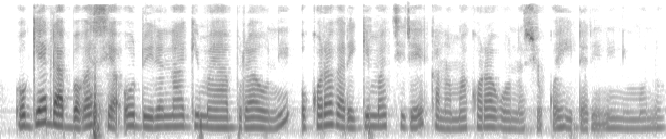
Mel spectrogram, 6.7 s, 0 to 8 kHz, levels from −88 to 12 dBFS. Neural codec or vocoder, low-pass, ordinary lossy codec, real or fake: none; 7.2 kHz; AAC, 32 kbps; real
